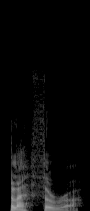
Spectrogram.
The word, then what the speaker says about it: plethora: thora plethora plethora and here there is a tricky sound mostly for Brazilian students because I know the th sound doesn't exist in the Portuguese language right so that would be the voiceless th we have two types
